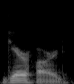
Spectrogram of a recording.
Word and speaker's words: Gerhard: cool Ken Gerard is a widely recogniz it's geard G oh dude Phil lied to us yeah the I had one question I pronounce I appreciate that though Gard it makes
